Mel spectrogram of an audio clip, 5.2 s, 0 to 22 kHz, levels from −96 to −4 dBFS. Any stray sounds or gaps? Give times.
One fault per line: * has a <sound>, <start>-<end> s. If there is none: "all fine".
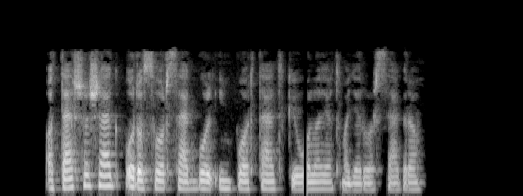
* has a dropout, 3.0-3.1 s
